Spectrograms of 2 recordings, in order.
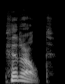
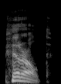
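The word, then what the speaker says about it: Pyrllt: were known as the Pyralt. It's a Welsh word, Pyralt, P-E-R-Y-L-L-T, the Pyralt, right? Although the original pronunciation, who the hell knows, right?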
